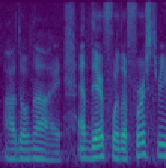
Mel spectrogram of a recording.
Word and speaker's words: Adonai: our life and then instead of saying Irving or sad or God's name we say my Lord or our Lord or oh Lord and we pronounce it Adonai and therefore the first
